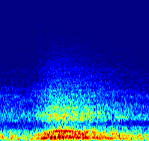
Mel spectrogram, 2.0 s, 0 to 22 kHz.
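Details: Mercedes S600 W140 V12, first start after a throttle body overhaul, no warning lights; it picks up cleanly from idle and settles with no flat spot; fuel pressure regulator suspected for poor initial starts; normal free revving.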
